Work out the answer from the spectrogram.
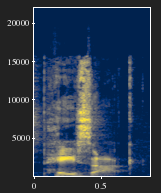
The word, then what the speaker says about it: Pesach: what they would what they would refer to this as is is Pesach is is what they would what they would pronounce that as and that basically comes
